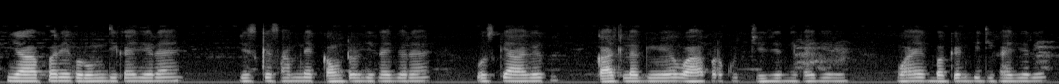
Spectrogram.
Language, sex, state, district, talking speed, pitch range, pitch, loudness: Hindi, male, Bihar, Araria, 210 wpm, 140-155 Hz, 150 Hz, -20 LUFS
